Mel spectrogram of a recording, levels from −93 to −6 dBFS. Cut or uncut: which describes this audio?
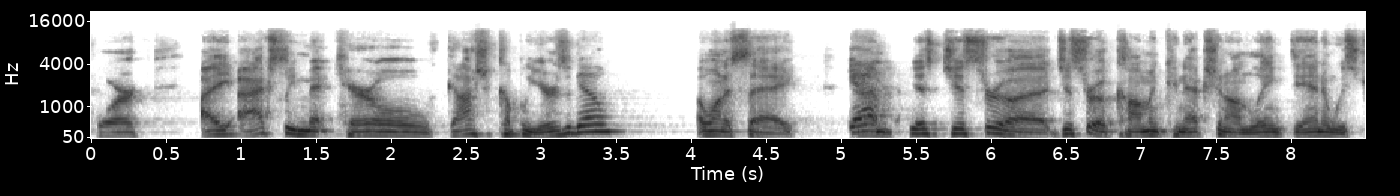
uncut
